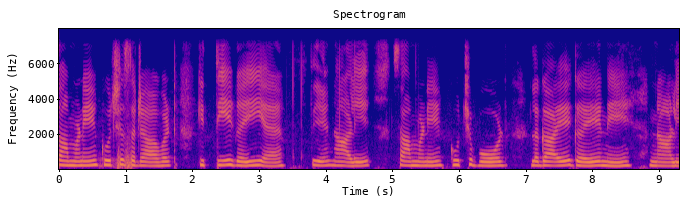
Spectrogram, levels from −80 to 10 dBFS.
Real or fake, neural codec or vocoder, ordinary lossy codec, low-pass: real; none; none; 7.2 kHz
